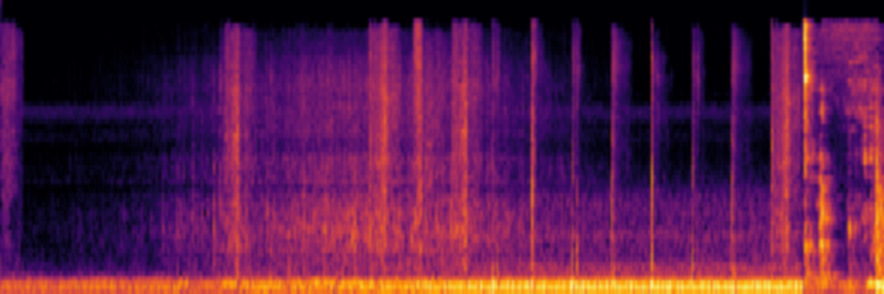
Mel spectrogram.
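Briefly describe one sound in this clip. A bus engine rumbles close by, growing louder.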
